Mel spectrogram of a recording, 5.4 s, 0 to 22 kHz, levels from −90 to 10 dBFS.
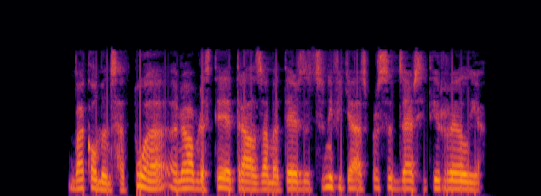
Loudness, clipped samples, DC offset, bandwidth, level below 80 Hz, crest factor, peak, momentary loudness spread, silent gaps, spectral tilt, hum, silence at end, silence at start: -18 LUFS; under 0.1%; under 0.1%; 8 kHz; -46 dBFS; 16 dB; -2 dBFS; 5 LU; none; -5.5 dB/octave; none; 0.6 s; 0.7 s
